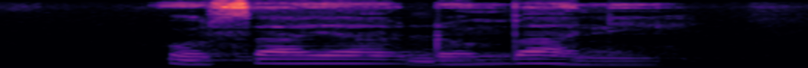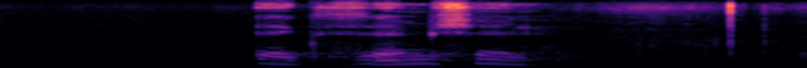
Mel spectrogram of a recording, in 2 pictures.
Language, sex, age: Venda, male, 26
